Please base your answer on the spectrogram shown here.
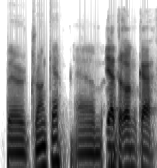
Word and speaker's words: Biedronka: Last week you mentioned a supermarket, Biedronka. Biedronka.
